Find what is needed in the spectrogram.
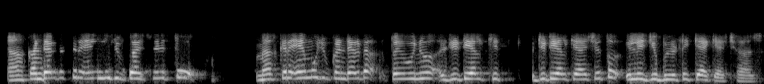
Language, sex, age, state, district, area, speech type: Kashmiri, male, 45-60, Jammu and Kashmir, Budgam, rural, conversation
